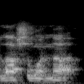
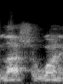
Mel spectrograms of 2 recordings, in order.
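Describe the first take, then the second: First: The word ends with an extra final vowel. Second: The word ends without a final vowel. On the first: The speaker calls it wrong. "and not Lashawana" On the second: The speaker calls it right. "you're reading Lashawan"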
